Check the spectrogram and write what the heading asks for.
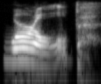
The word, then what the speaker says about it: world: over and this is world so you need to actually pronounce the d if you can the rld D it's all three together world so your your tongue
